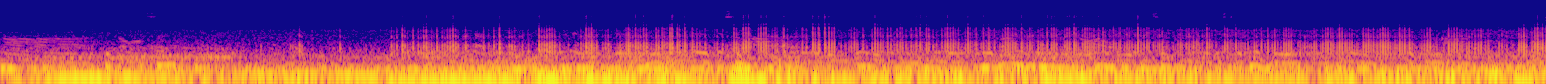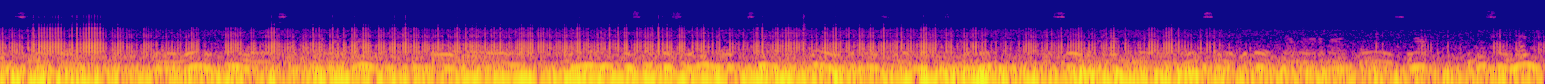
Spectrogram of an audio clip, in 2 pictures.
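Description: Car driving through town traffic, heard from inside the cabin: a steady low engine and road rumble, with tyre and road noise swelling for several seconds in the first half.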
